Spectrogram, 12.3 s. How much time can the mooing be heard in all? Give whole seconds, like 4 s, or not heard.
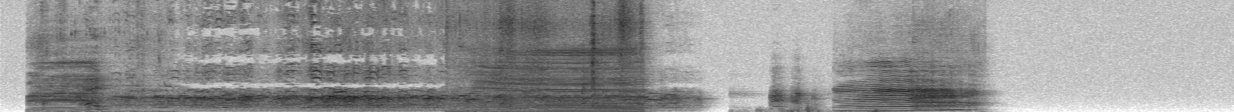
5 s.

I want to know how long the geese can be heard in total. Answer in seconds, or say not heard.
8 s.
